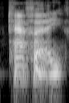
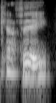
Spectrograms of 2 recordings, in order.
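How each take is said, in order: First: The stress is on the first syllable. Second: The stress is on the second syllable. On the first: This is how English speakers say it. "we put the stress at the beginning" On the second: This is how the original language says it. "which should be cafe"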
